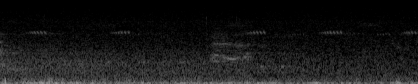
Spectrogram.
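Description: Cricket chirping: short, high chirps about once a second, over a low rumble.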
